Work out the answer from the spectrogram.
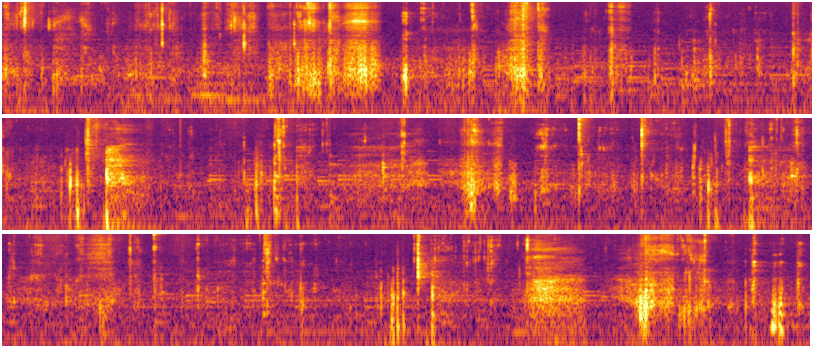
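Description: Close-up eating sounds of chewy baso aci tapioca balls in spicy broth: repeated biting and wet chewing, with a few louder mouthfuls.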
